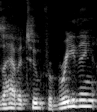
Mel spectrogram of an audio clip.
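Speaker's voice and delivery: ordinary talk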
